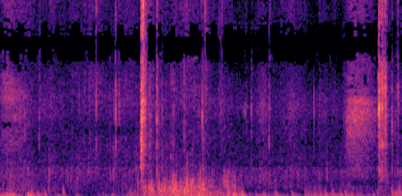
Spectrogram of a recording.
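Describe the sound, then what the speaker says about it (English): Wind gusts across a mountain ridge in South Kananaskis in the Rockies, buffeting the microphone in rising and falling rushes, loudest in the middle, with faint rustling and crunching underneath. "the wind is kind of hitting me in the face"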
